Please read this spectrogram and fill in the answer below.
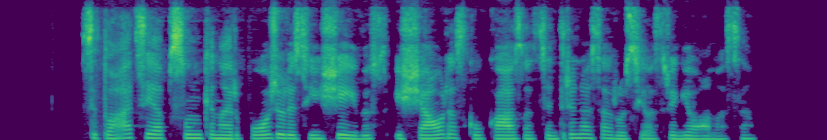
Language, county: Lithuanian, Klaipėda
